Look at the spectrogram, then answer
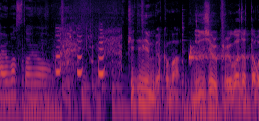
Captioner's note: shy sound effect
